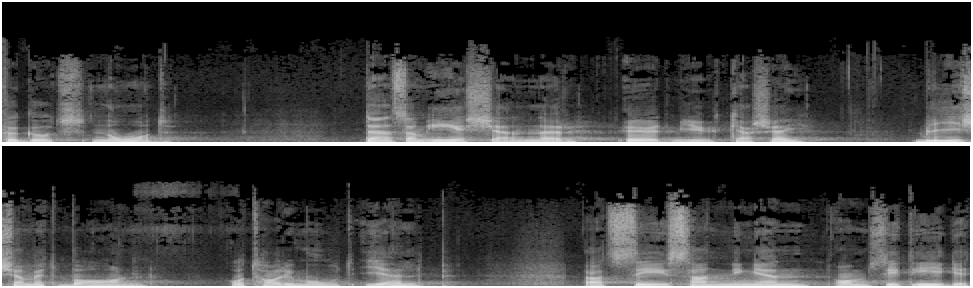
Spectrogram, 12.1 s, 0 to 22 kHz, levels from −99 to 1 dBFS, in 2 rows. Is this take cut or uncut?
cut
